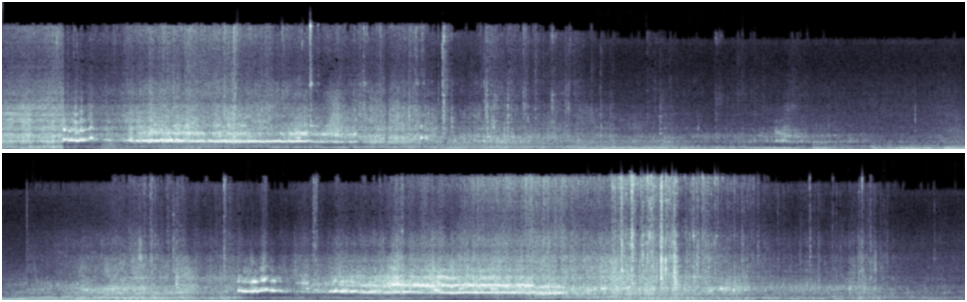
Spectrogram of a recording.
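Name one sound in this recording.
Tyres skid and scrabble on loose gravel.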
